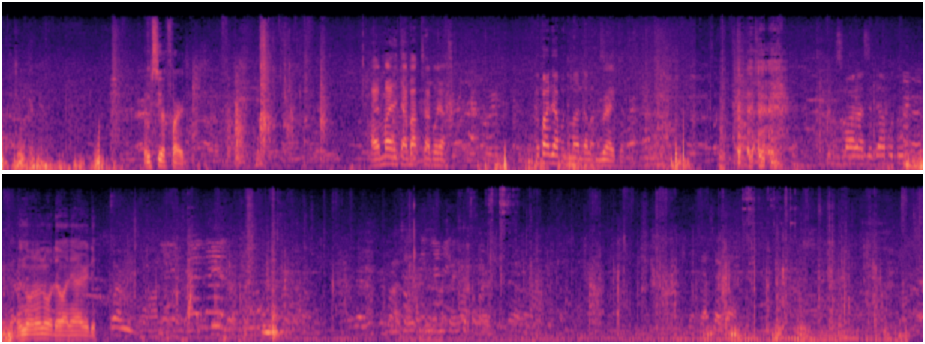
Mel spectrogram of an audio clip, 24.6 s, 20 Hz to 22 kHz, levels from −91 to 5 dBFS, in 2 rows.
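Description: A digital gain setting was likely applied without a ramp at 9.25 s, a sudden gain jump: sound and background noise drop about 8 dB together until 9.76 s.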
